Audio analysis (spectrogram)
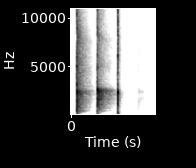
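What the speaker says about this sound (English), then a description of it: "And if I start clapping," Three sharp hand claps in quick succession, loud and close, the first two evenly spaced and the last one shorter, then silence.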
